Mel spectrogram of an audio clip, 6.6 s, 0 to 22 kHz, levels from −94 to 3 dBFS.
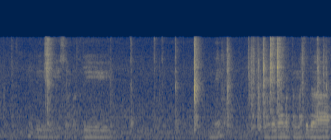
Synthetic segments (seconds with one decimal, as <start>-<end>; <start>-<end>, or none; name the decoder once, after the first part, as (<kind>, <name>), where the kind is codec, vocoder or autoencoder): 0.9-2.0 (vocoder, BigVGAN v2)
